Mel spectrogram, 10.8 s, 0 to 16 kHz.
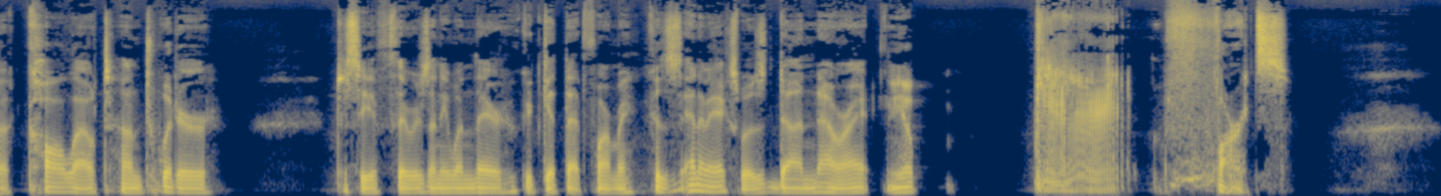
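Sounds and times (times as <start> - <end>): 
speech: 0.0 - 1.6, 2.5 - 7.0, 8.7 - 9.7
fart noises: 7.8 - 9.2.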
